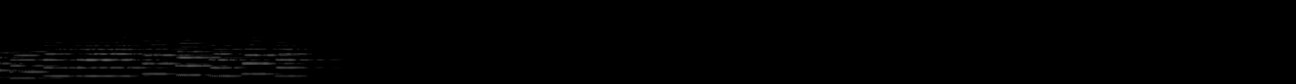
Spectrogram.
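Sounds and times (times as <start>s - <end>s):
hornpipe tune: 0.0s - 3.2s.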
